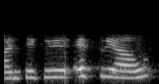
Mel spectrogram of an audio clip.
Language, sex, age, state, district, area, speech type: Malayalam, female, 18-30, Kerala, Kasaragod, rural, conversation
